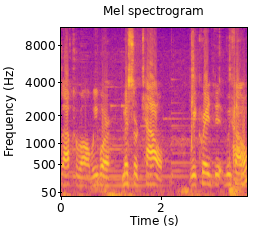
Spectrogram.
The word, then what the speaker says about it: Tao: It's called Tao. Tao, T A O, but it's, you know, like Zen and Tao, but it's actually Dao.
